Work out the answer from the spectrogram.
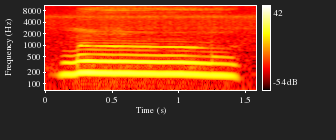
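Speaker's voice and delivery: long, even moo; drawn-out cow sound. Shown as a demonstration. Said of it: "Can you do your cow?".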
